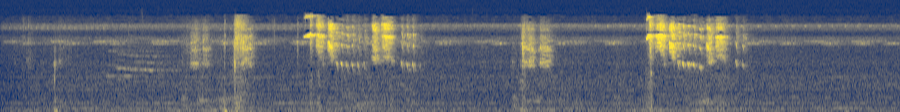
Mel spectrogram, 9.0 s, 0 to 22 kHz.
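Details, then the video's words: Three ruby-throated hummingbirds battling at a porch feeder in a yard, filmed in July 2020. Bursts of high, squeaky twittering chatter come in short clusters about every two seconds over a steady insect hum and background noise. "Three Ruby Throated Hummingbirds Battle at the Feeder"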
